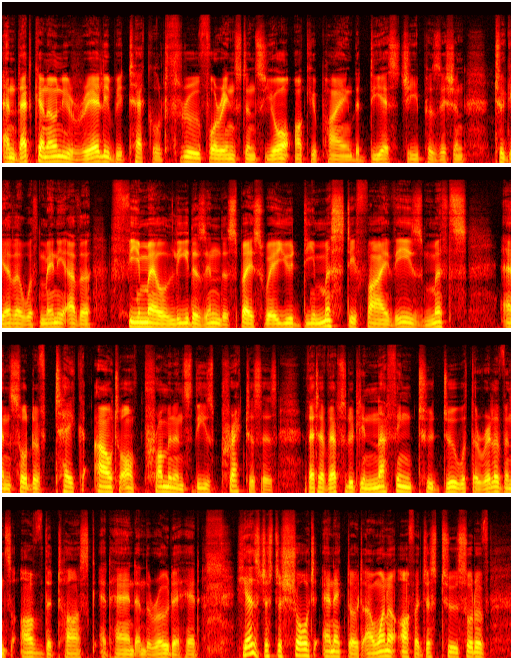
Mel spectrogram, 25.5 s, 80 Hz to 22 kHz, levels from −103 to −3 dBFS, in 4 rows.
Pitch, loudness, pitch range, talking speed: 105 Hz, -31 LUFS, 95-115 Hz, 165 wpm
